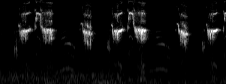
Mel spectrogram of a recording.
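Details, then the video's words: Black-collared starling singing: harsh, scratchy, squawking bursts in quick phrases of two to three notes, with short gaps between them and a few faint softer notes underneath. "Tiếng Cà Cưỡng hót"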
